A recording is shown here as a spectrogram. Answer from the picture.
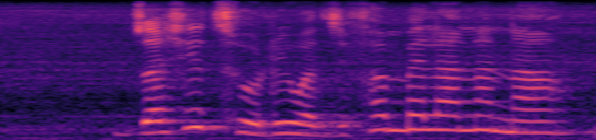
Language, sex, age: Tsonga, female, 21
